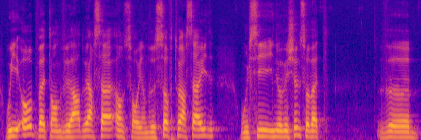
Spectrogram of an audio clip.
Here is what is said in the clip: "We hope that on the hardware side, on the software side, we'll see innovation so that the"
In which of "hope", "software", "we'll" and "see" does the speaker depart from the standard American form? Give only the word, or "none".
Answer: none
